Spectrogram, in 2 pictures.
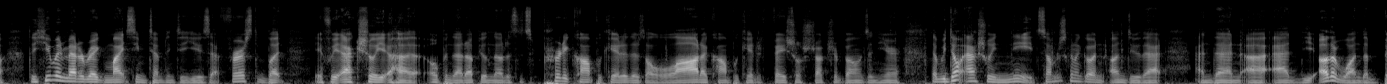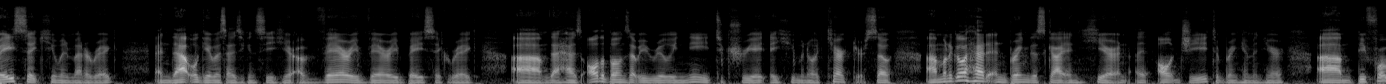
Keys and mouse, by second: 4.6 middle click, 5.0 middle click, 6.2-8.2 middle drag, 11.2 ctrl+z, 12.3 shift+a, 15.9 middle drag, 18.0-18.6 middle drag, 21.3 middle drag, 22.0 middle click, 23.9 alt+g, 25.4 z.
